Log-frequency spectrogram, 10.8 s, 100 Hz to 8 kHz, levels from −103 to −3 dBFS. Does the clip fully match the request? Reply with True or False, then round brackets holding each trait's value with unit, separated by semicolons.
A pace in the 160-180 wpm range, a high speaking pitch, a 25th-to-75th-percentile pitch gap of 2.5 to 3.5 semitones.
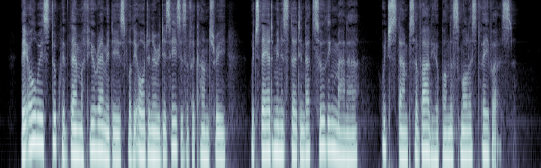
False (165 wpm; 135 Hz; 2.9 semitones)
